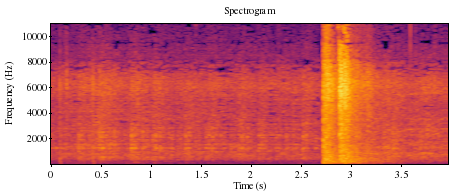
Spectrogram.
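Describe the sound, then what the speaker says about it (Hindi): Firecrackers and bomb blasts at street celebrations of India's cricket win over Pakistan: faint distant crackling, then one sudden loud blast that rings out and fades. "बम धमाके पटाखे सबके साथ"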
